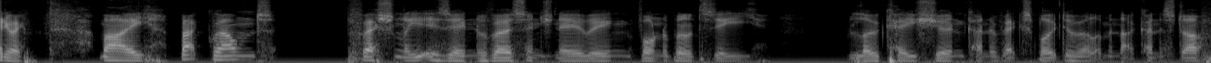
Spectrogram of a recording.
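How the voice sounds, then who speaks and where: A man talks at a very fast pace. He speaks with an English accent. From England. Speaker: security researcher. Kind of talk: conference talk.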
